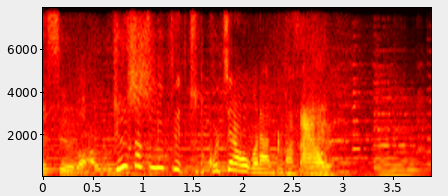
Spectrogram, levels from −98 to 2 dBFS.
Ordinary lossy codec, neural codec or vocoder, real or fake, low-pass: none; codec, 16 kHz, 2 kbps, X-Codec, HuBERT features, trained on balanced general audio; fake; none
